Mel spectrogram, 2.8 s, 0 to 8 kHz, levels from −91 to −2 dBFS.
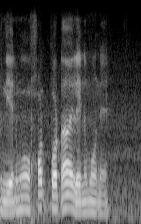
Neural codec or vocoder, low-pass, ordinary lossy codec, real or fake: vocoder, 44.1 kHz, 80 mel bands, Vocos; 7.2 kHz; Opus, 32 kbps; fake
